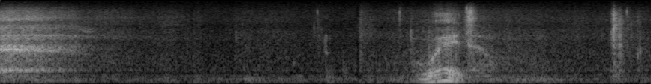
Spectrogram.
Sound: Herod sighiflg

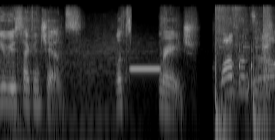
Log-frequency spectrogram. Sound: beep

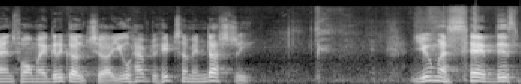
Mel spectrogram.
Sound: laughs

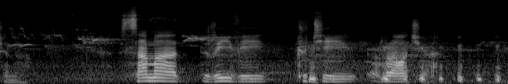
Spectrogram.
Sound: laughter

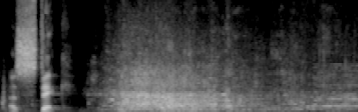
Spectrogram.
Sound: audience laughing

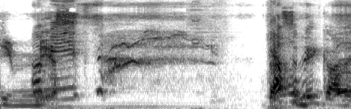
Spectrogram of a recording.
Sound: laughs in asthmatic

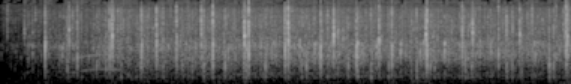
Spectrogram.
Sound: crowd clapping

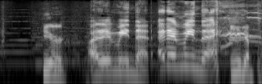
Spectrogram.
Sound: laughs

